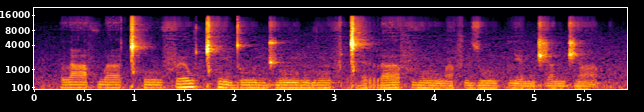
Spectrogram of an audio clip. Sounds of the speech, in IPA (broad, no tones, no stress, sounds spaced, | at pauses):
l aː f w ɐː ǀʰ uː f ø w ǀʰ ĩ d u n d͡ʒ ũː ŋ ɡ ũː f ɡ͡ǀ ɛ r ɐː f v ũː w ã f n z uː p lʲ ɛ n d͡ʒ ɐ n d͡ʒ ã p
